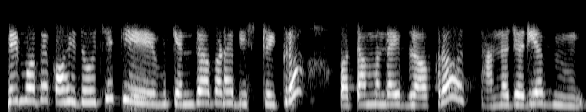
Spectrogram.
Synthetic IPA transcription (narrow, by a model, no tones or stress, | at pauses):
bimod̪ekɔɦid̪ewt͡ʃʰikikend̪ɾɔpaɽaɖisʈɾikɾɔ | pɔʈamɔɳɖajblɔkɾɔst̪ʰanɔd͡ʒɔɾie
